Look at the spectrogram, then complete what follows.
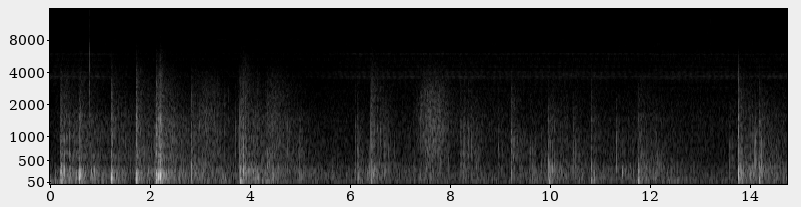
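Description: Consumer fireworks and firecrackers going off in irregular bangs and pops, densest and loudest in the first four seconds. About seven seconds in comes a brief hiss.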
